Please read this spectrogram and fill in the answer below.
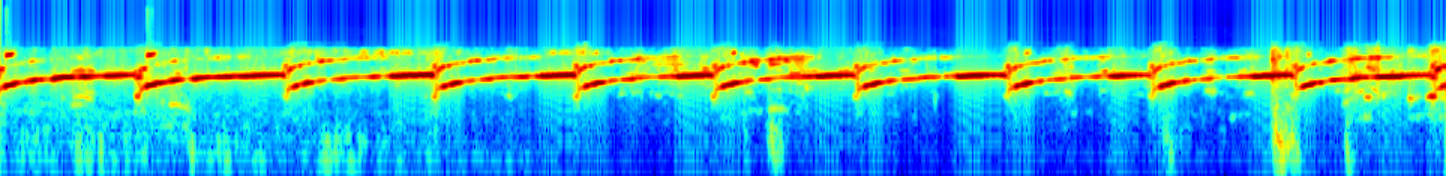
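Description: Ambulance siren sounding in a repeating cycle of rising sweeps, about one a second, each climbing and levelling off before dropping back sharply.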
